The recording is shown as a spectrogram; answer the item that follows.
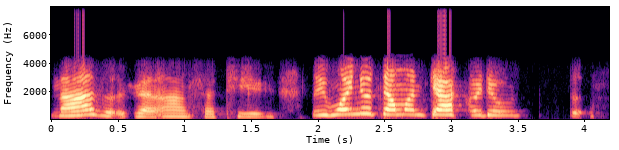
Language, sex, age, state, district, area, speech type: Kashmiri, female, 45-60, Jammu and Kashmir, Ganderbal, rural, conversation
